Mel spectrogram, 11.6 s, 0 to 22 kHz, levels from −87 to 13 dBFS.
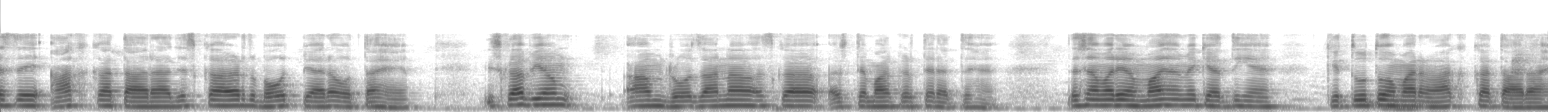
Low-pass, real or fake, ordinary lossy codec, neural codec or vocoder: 7.2 kHz; real; none; none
